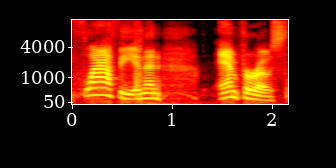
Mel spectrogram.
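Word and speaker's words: Flaaffy: It's like fluffy, Flaffy, and then Ampharos.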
